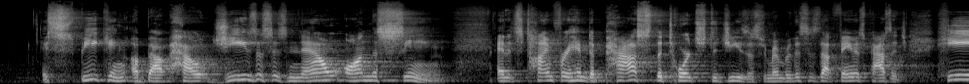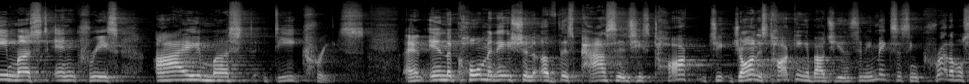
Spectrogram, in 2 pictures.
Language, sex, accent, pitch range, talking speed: English, male, American, 155-195 Hz, 160 wpm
